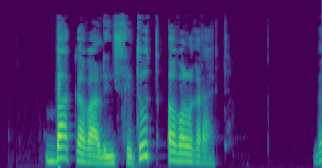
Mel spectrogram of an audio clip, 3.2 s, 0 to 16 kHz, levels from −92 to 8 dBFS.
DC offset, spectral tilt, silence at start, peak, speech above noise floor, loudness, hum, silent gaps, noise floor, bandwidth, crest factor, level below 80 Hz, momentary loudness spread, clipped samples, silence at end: under 0.1%; -5.5 dB/octave; 0.45 s; 0 dBFS; 57 dB; -17 LUFS; none; none; -74 dBFS; 11.5 kHz; 18 dB; -56 dBFS; 11 LU; under 0.1%; 0 s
